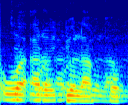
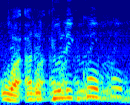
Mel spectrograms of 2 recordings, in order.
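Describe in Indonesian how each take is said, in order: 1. Vokal setelah l adalah a. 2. Vokal setelah l adalah i. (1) "lamnya ini dibaca fathah" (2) "dengan baris kasroh"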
